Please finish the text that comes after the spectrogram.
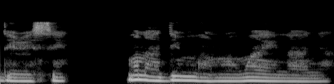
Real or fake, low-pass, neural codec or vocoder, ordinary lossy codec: real; 7.2 kHz; none; none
